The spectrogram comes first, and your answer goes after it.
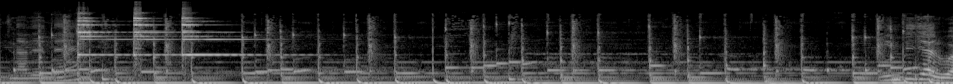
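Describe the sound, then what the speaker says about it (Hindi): A temple bell at a Mahadev shrine is struck over and over in a fast, uneven rhythm, loud and close, its metallic ring overlapping and sustaining between strikes. "चलिए पहले घंटी बजा के उन्हें आने का सूचना देते हैं।"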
